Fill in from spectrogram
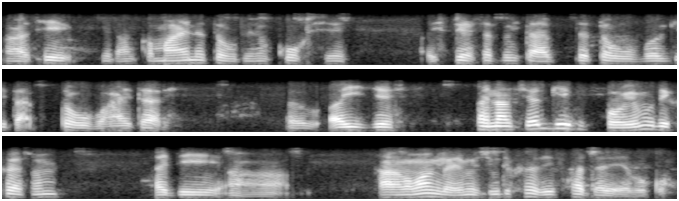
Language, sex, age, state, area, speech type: Manipuri, male, 30-45, Manipur, urban, conversation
